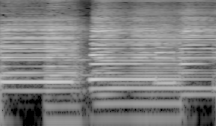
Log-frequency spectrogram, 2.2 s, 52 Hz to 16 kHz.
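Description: Castagnari Handry 18 G/C diatonic button accordion (melodeon) playing a chromatic passage: held right-hand notes over left-hand bass and chord notes that stop and start. The notes change at a short break just under a second in.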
